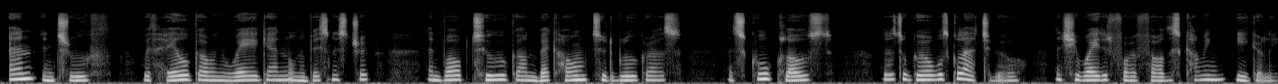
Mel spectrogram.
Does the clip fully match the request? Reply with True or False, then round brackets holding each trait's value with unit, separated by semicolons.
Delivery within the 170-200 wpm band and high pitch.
True (185 wpm; 200 Hz)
